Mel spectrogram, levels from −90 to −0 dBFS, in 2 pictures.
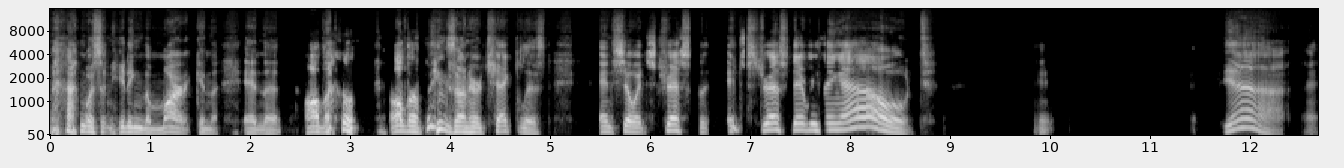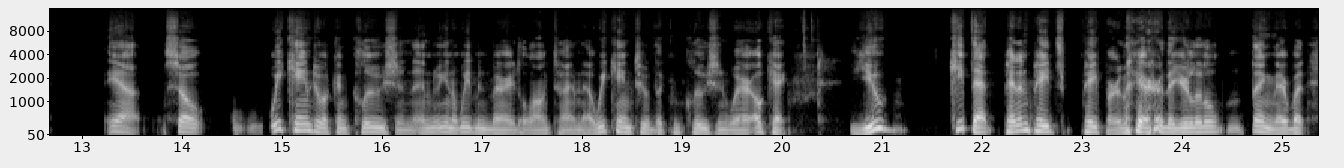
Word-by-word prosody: I - - +6
wasn't 135 -5 +2
hitting 130 0 +2
the 110 - 0
mark 105 0 +2
and - - -4
the - - -11 0.2
and 110 -3 -2
the 100 -1 -3 0.2
all - - +8
the - - +3 0.6
all 155 - +7
the 150 -2 +5
things 205 - +4
on 145 -1 +7
her 135 -1 +4
checklist, 125 - -2 0.5
and 145 -2 0
so 150 -1 +5
it 135 - -2
stressed 175 -3 +3
the 130 - -7 0.2
it - - -3
stressed 185 0 +2
everything 185 +1 +1
out. 265 +7 +3 1.0
Eh - - -11 1.8
Yeah, 240 +10 -1 0.2
a - - -18 0.6
Yeah, - - -5 0.3
so - - -3 0.6
we 215 - -2
came 180 -3 -1
to 140 -4 -2
a 120 - -5
conclusion, 115 -4 -6
and, 115 +4 -7
you 135 - -4
know, 115 - -3
we've 130 0 -5
been 110 -3 -5
married 95 -2 -7
a - - -11
long 95 +1 -9
time 90 +2 -11
now. 100 +1 -9
We 135 +6 -4
came 140 -4 -3
to 115 -3 -6
the 95 -1 -9
conclusion 110 -3 -7
where, 95 0 -5
"Okay, 130 -3 -4 0.6
you 135 - +2 0.6
keep 220 +3 -2
that 135 -3 +3
pen 145 0 +3
and 175 +1 0
page 150 -4 0 0.2
paper 130 -8 -2
there, 145 +2 +3
that 120 -1 0
your 125 +2 +1
little 140 +2 -1
n 80 -1 -14
thing 145 -6 +1
there, 110 +1 -1
but 110 +1 -3
130 Hz, 160 wpm, -22 LUFS, 110-155 Hz, 1.8 s, all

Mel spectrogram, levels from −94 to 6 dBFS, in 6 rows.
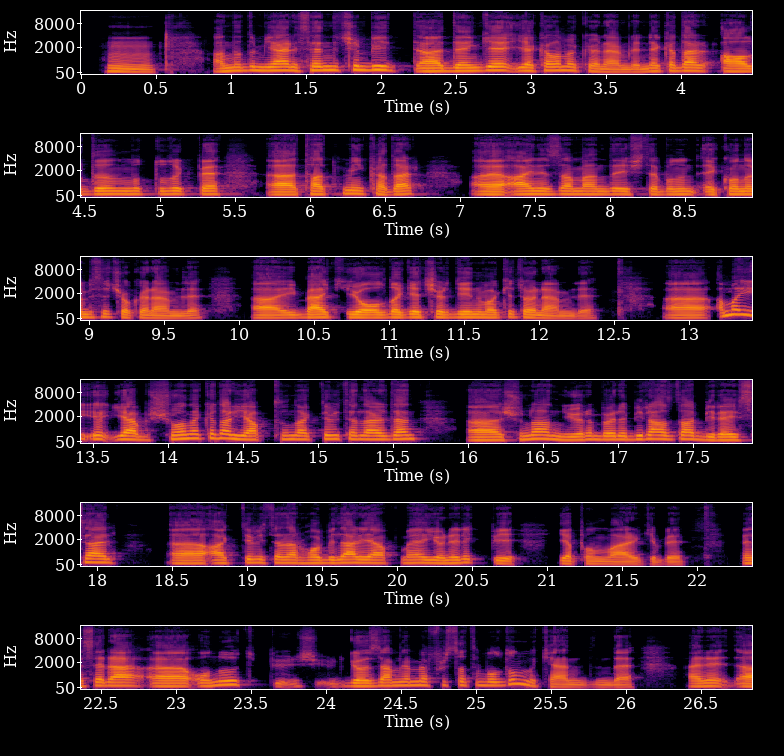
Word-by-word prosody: Hımm. 110 -6 -3 0.4
Anladım. 150 +6 -1
Yani, 160 0 +4
senin 170 +4 +2
için 175 +1 0
bir 180 -3 +3
da 130 +1 +3
denge 140 +3 +2
yakalamak 155 0 +1
önemli. 100 -3 -1
Ne 130 +1 -1
kadar 145 0 +1
aldığın 125 +2 +3
mutluluk 135 0 -3
ve, - - +4 0.4
eee, 115 0 +6
tatmin 130 +4 0
kadar, 125 +1 +1 0.4
eee, 125 - -5
aynı 125 +2 +4
zamanda 130 0 0
işte 125 -1 -3
bunun 125 +1 -2
ekonomisi 125 +3 -1
çok 130 - -2
önemli, 95 -2 -1 0.4
eee, 110 0 +2
belki 120 0 +3
yolda 120 0 +5
geçirdiğin 125 0 +1
vakit 120 +2 -2
önemli, 95 -6 0 0.6
eee, - - -3 0.3
ama 245 +4 +1
ya 200 -7 -1
ya, 160 -2 +4
şu 175 +7 -2
ana 200 +2 +2
kadar 210 0 +1
yaptığın 165 0 0
aktivitelerden, 170 +1 0 0.3
eee, 130 +1 +4
şunu 155 +6 -2
anlıyorum 155 -3 0
böyle 155 0 +1
biraz 170 -1 +1
daha 170 -3 +1
bireysel, 135 +4 +2 0.4
eee, 125 - -1
aktiviteler 135 +3 0
hobiler 135 +2 +2
yapmaya 135 0 -1
yönelik 135 +3 -1
bir 115 -4 -2 0.3
yapın 105 -1 -3
var 95 0 +1
gibi. 90 0 -6 0.4
Mesela, 145 +2 +2
eee, 130 - +3 0.2
onu 175 +8 0 0.4
ş - - -13
gözlemleme 145 +7 -1
fırsatı 165 0 -9
buldun 160 +9 -2
mu 140 - -5
kendinde? 95 -3 -6 0.3
Hani, 120 +1 -1
eee, 130 - -5
135 Hz, 150 wpm, -21 LUFS, 125-155 Hz, 0.6 s, eee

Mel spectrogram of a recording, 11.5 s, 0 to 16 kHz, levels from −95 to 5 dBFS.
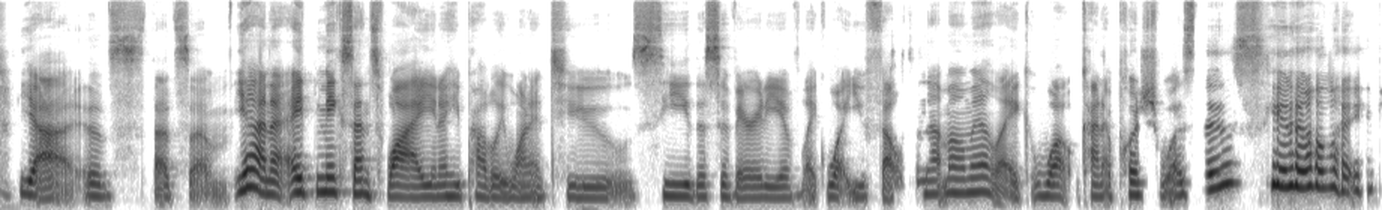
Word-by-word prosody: yeah 200 -3 +2
it's 170 -1 -6
that's, - - -6
um, - - -9
yeah 280 +4 +7
and 195 -2 +4
I - - +4 0.2
it 220 0 +3
makes 225 0 +3
sense 205 -4 +1
why, 160 -2 +3
you 160 +1 -1
know, 165 - -3
he 165 - -2
probably 165 -2 -5
wanted 155 - -6
to 150 -2 -7
see 170 -1 -2
the 165 0 -6
severity 150 -2 -4
of, 150 +5 -9
like, - - -10
what 160 -2 -3
you 155 - -7
felt - - -4
in 195 - -6
that 200 - -4
moment, 215 +1 -1
like, - - -5
what 170 -1 -2
kinda 170 +1 -4
push 185 +1 -2
was 180 +1 -4
this? 340 +9 +2
You 310 -2 +9
know? 295 -2 +9
Like, 280 -5 +2
175 Hz, 195 wpm, -22 LUFS, 165-225 Hz, 0.2 s, You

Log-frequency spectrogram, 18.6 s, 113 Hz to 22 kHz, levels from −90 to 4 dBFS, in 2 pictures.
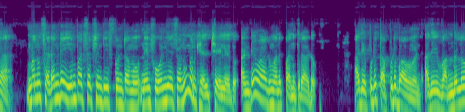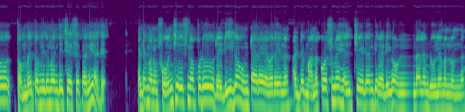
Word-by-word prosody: Yeah! - - -2 0.4
మనం 220 +2 +1
సడెన్‌గా 215 +7 +1
ఏం 200 - +1
పర్‌సెప్షన్ 205 -2 -1
తీసుకుంటాము, 170 -3 0 0.2
నేను 175 +1 +2
ఫోను 170 +2 +2
జేశాను 185 +2 0
మనకు 190 -10 -1
హెల్ప్ 130 -1 -1
చేయలేదు. 110 -4 0 0.2
అంటే, 150 +9 +1
వాడు 185 -6 0
మనకు 155 0 -2
పనికి 120 -2 -1
రాాడు. 105 -5 -1 0.9
అదెప్పుడు 165 +4 0
తప్పుడు 190 +1 0
భావమండి. 105 -8 -1
అది 150 +3 +1 0.2
100లో 155 +9 +2 0.4
99 160 +6 +1
మంది 165 0 +1
చేసే 160 0 0
పని 160 +7 +2
అదే. 430 - -3 0.7
అంటే, 140 - +1
మనం 160 -2 0
ఫోను 150 +3 +1
చేసినప్పుడు 185 0 +1 0.3
రెడీగా 160 - +1
ఉంటారా 160 +1 +1
ఎవరైనా? 145 +1 +1 0.2
అంటే, 135 +5 +1
మన 130 +2 0
కోసమే 185 +2 +1
హెల్ప్ 150 -1 -1
చేయడానికి, 160 0 0
రెడీగా 140 +5 +1
ఉండాలని 140 +1 -1
రూలేమన్నా 135 0 0
ఉందా? 125 +1 -4
160 Hz, 140 wpm, -10 LUFS, 140-180 Hz, 0.9 s, నేను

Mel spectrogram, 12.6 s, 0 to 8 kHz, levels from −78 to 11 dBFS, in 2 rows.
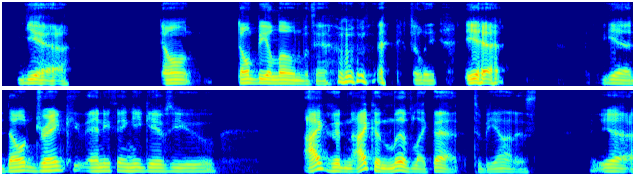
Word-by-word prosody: Yeah. 120 0 +1 0.9
"Don't 120 +1 +1 0.4
don't 130 0 +3
be 135 - +4
alone 120 -3 +3
with 100 -2 -10
him, 95 0 -7 0.5
actually." 105 -1 -6 0.3
Yeah. - - +6 1.0
Yeah, 120 -2 -2
"Don't 130 +3 +2
drink 135 +5 +3
you - - -12
anything 130 +1 -2
he 130 -1 -2
gives 120 -1 -4
you." 115 - -7 0.9
I 195 - +6
couldn't 125 - -2
I - - +7
couldn't 110 -5 -1
live 140 -6 +3
like 100 -4 -7
that, - - -2
to 100 - -15
be 95 +2 -11
honest. 95 -4 -11 0.5
Yeah. 120 -3 -4
120 Hz, 135 wpm, -23 LUFS, 110-130 Hz, 1.0 s, I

